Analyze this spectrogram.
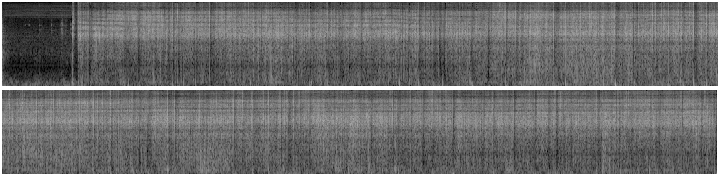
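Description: Stick-welding arc struck about a second and a half in, then crackling steadily as the electrode burns along the weld.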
